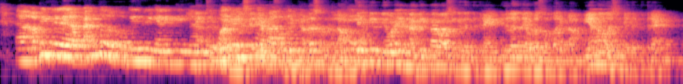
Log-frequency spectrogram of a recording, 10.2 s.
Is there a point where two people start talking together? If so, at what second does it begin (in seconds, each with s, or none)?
2.9 s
